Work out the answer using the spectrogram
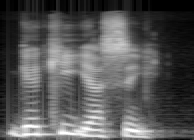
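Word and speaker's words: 激安: 于是，这个日本很有名的价格破坏王，因为“ 基安” 这两个字啊，我们也顺带补充一下，它的发音叫 “geki yasi”。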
